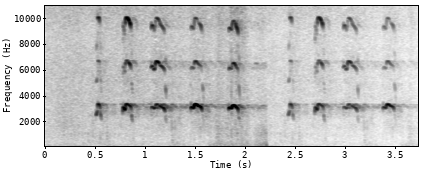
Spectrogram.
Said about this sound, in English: And I think the oyster catchers deserve a bit of praise for sharing their own special poetry.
